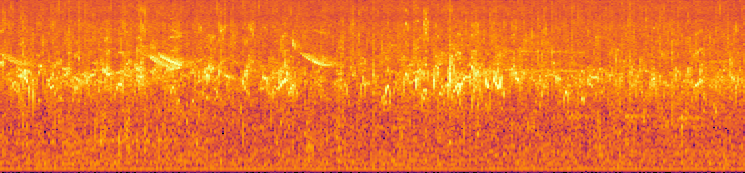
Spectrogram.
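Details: About a thousand barn-kept ducklings giving quick, high, rising and falling peeps in a restless stream, with a few sharper notes toward the end.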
